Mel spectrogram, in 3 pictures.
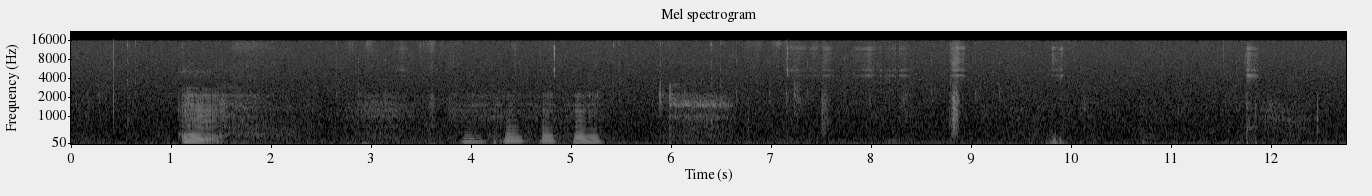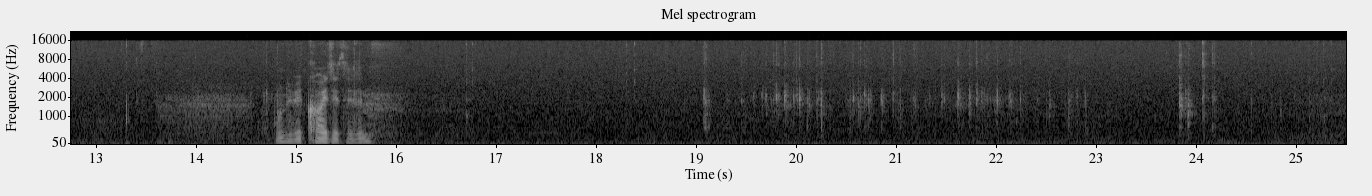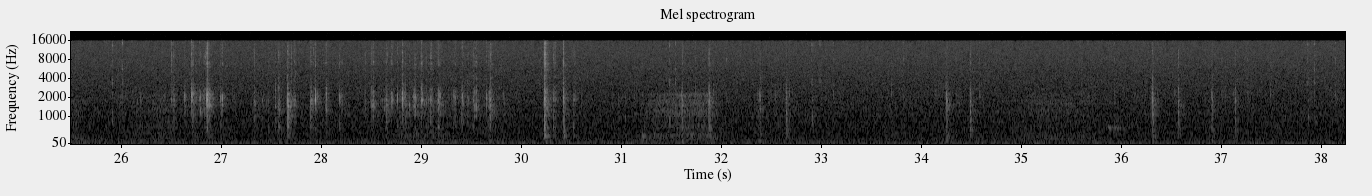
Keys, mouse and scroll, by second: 0.1 middle click, 0.5 click, 2.6-5.3 middle drag, 5.3 click, 5.7 scroll down 1, 5.8 middle click, 6.3 click, 6.5 scroll down 1, 6.6 middle click, 6.9 scroll up 2, 7.1 middle click, 7.3-7.6 scroll down 6, 7.6-8.7 middle drag, 8.7 click, 8.9-12.1 middle drag, 13.3-14.7 middle drag, 14.7 ctrl+s, 31.4 drag, 31.7 shift+middle click, 31.8 scroll up 2, 32.0-32.3 middle drag, 32.3 shift+scroll down 2, 32.5-32.8 shift+middle drag, 32.8 click, 33.0-35.6 middle drag, 35.6 scroll up 1, 35.8 middle click, 36.1 scroll down 2, 36.3-37.8 shift+middle drag, 37.8 click, 38.0-38.2 middle drag.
